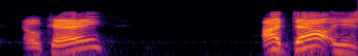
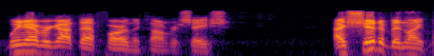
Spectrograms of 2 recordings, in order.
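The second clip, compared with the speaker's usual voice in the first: ordinary delivery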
